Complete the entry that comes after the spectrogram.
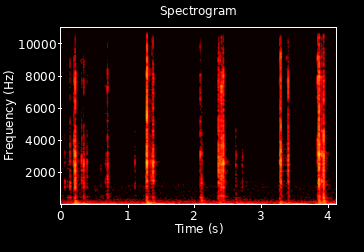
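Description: Fingertips type on a blue-lit mechanical keyboard with plastic keycaps and a clear acrylic case. Bright, sharp clicks come in loose, uneven clusters, each fading almost at once over a faint low hum.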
